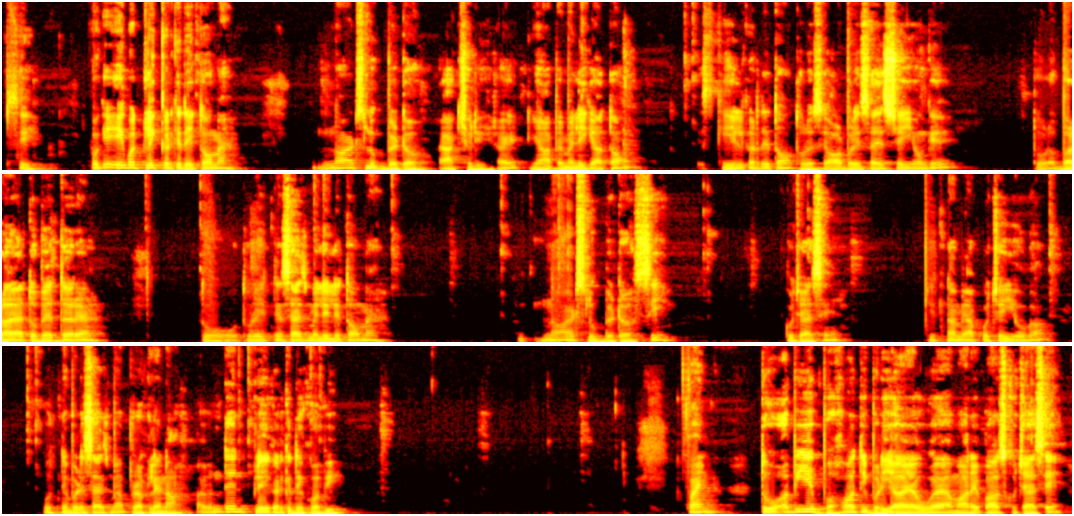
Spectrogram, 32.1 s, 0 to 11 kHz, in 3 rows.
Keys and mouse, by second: 1.8 drag, 3.6 drag, 4.6 click, 6.8 click, 8.4 click, 12.2 click, 13.8 click, 14.5 click, 19.0 click, 23.7 click, 31.6 click.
